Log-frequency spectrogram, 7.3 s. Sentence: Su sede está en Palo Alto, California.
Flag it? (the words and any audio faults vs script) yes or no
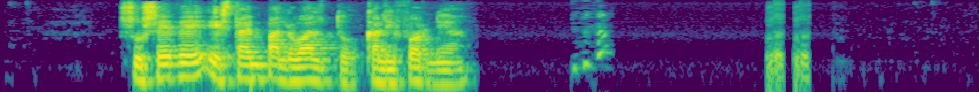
yes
